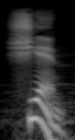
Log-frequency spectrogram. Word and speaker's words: chien: O segredo aqui é o som nasal no final. Aquele som que parece que sai um pouquinho pelo nariz, sabe? Vamos tentar? Le chien. Mais uma vez, le chien.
